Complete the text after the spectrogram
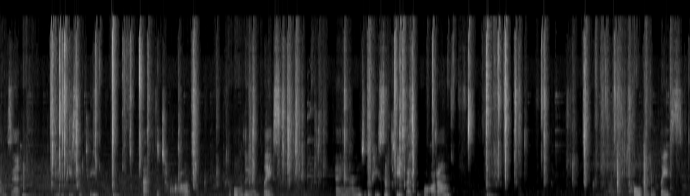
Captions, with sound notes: This is where the tape comes in. I need a piece of tape at the top to hold it in place and a piece of tape at the bottom [sound of cutting tape] to hold it in place.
